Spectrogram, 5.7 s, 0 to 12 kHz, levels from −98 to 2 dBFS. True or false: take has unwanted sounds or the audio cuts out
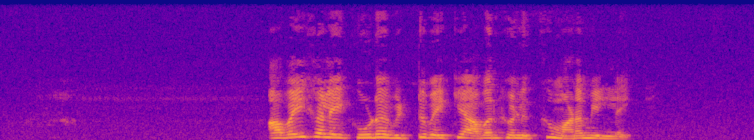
false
